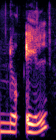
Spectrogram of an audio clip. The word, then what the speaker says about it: Noël: Por ejemplo, está en la E de Noël para indicar que las dos vocales se pronuncian y no es un diptongo.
